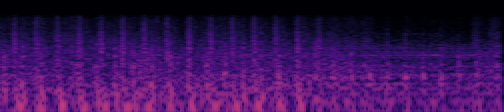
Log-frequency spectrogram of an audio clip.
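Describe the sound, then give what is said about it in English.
Dense, continuous gunfire from a video game, with rapid overlapping shots forming one loud, unbroken barrage. “Okay, see, I could do this part of the game. Oh, now you have to shoot.”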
